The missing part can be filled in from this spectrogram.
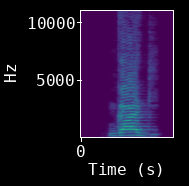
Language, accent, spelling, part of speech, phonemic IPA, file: Swahili, Kenya, ngagi, noun, /ˈᵑɡɑ.ɠi/, Sw-ke-ngagi.flac
- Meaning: gorilla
